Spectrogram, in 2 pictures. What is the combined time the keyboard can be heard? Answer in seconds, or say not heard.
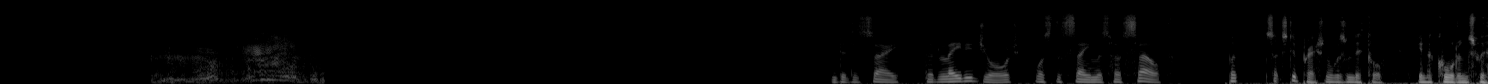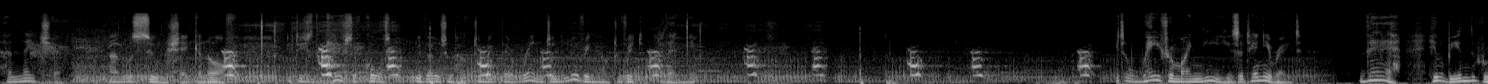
not heard.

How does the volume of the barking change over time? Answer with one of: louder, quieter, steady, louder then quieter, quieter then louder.
quieter.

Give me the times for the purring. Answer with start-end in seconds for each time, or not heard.
15.6-28.2.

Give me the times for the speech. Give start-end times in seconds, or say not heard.
8.3-21.9, 26.1-29.7.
